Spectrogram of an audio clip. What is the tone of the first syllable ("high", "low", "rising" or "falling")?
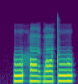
low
